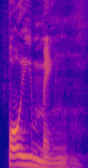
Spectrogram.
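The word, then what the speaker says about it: ποιμήν: se refiere a pastor a ese poimen que es como en griego se pronunciaría nosotros vemos que ese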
